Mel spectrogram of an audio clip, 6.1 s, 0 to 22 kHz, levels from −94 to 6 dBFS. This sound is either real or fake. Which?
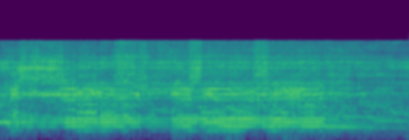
fake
